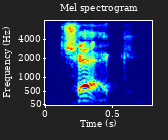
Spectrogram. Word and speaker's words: Czech: to prague in the czech republic the czech pronounced czech republic is a country on the continent of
